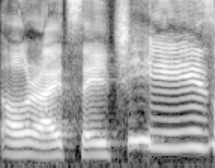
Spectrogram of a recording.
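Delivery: acted, slow, uncomfortable, ill-at-ease tone. A speaker retells their tour guide speaking while a scuffle breaks out behind, imitating a guide's uncomfortable tone. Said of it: "saying it in a more discomfort tone".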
